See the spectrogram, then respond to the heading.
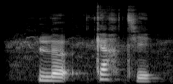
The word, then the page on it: le quartier: french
